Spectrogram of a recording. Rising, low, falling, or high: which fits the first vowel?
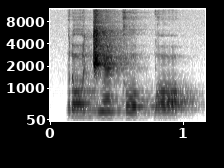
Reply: high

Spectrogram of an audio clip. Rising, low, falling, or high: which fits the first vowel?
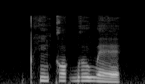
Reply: high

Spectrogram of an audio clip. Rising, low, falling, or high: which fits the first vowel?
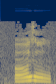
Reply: rising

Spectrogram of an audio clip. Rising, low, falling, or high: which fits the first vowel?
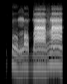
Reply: falling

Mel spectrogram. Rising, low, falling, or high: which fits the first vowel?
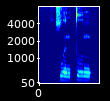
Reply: high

